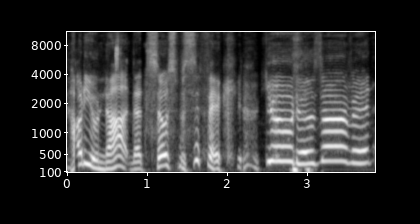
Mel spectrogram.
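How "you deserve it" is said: high, slow, tearful voice; teary echo of the crowd's words; choked up. Acted. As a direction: get through it on the verge of tears. Player echoes emotional crowd chant.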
